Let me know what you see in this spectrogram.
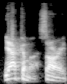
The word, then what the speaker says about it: Yakima: The Moxie Washington is right in the middle of that Yimica. I think I'm saying that right. Yakima, sorry.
